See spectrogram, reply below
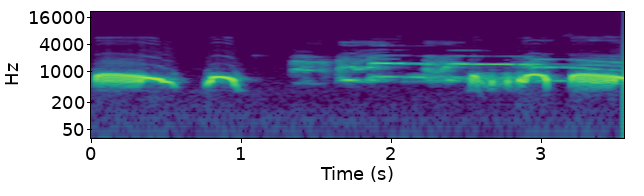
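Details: Lure spotted dove with the thổ thúc voice calling strongly. Loud drawn-out coo, a short arched note, then a whistled tone layered over a rapid series of deep, rounded coos.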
